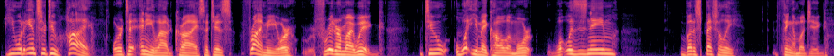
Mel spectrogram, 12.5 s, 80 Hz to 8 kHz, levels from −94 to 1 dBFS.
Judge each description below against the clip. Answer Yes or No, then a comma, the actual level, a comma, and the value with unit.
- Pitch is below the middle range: No, medium, 160 Hz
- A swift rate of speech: No, average, 170 wpm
